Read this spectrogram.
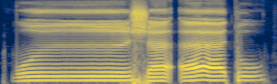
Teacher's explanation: caranya adalah kita samarkan nunnya kepada huruf shin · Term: ikhfa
